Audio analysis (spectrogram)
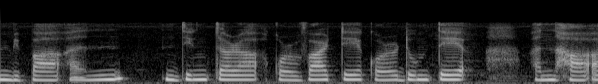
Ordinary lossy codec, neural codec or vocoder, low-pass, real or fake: none; none; 7.2 kHz; real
